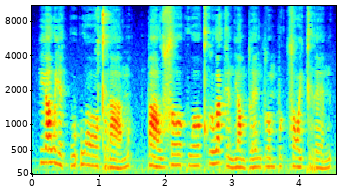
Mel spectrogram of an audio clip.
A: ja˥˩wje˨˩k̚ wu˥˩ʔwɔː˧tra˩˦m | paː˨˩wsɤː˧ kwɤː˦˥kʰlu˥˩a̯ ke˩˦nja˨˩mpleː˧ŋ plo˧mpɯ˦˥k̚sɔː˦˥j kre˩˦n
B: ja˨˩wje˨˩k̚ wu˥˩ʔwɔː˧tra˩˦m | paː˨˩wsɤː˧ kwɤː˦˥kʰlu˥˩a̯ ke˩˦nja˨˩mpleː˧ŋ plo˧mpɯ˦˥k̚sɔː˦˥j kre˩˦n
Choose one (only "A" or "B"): A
